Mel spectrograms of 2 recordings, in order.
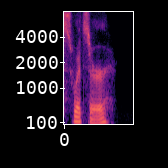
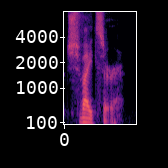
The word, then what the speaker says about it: Schweitzer: Everybody mispronounces it as Switzer. – Oh. – And I say it's like Dr. Albert Schweitzer.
